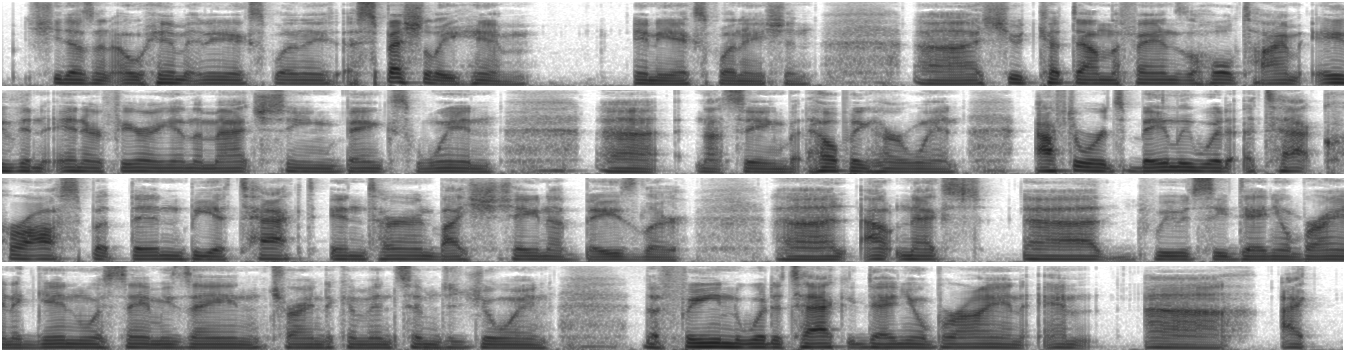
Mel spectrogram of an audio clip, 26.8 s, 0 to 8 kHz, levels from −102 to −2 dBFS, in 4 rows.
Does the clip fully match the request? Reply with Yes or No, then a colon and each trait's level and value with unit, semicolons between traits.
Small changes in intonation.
Yes: narrow, 2.3 semitones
